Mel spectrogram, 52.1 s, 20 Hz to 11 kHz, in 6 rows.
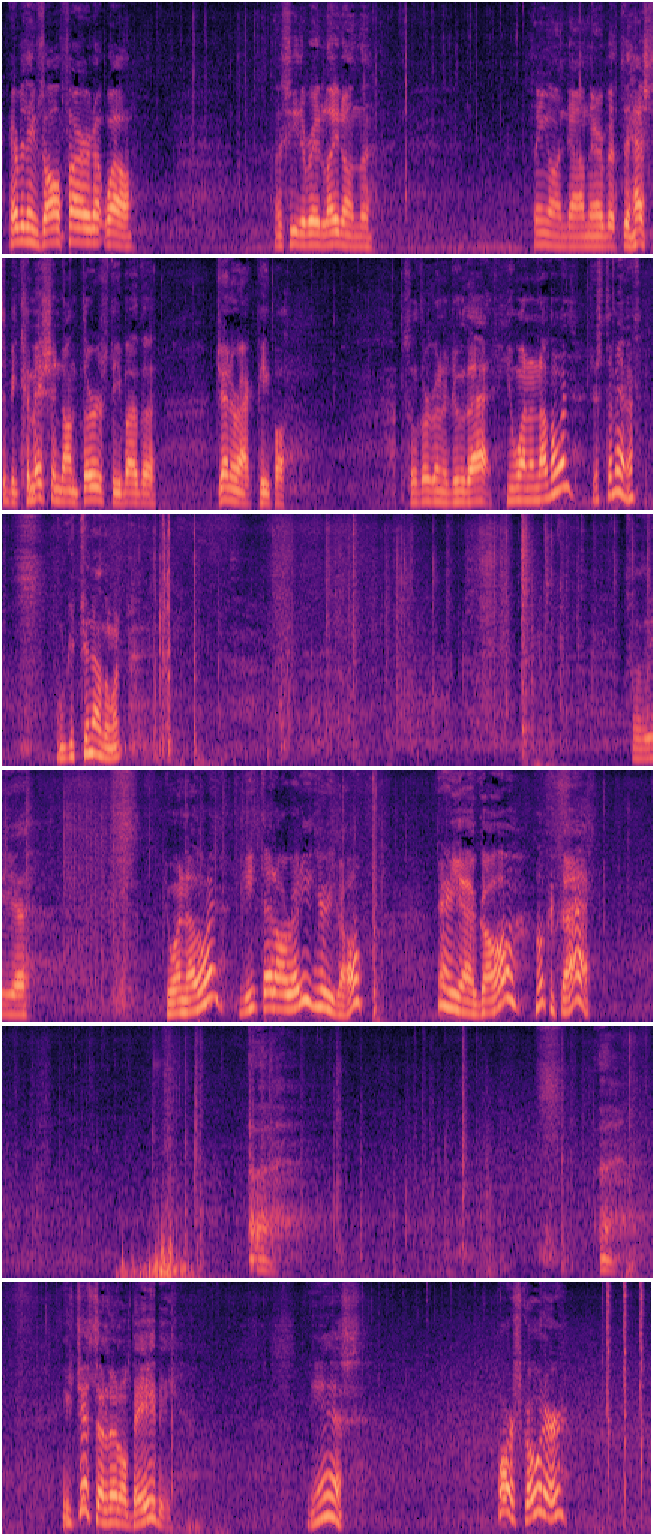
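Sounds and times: rustling of household things: 15.0 - 37.6, 38.5 - 44.4
man murmuring: 38.0 - 38.6.

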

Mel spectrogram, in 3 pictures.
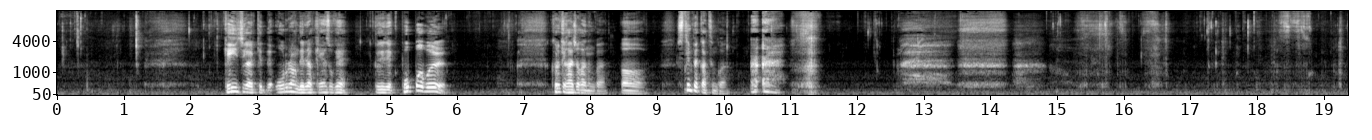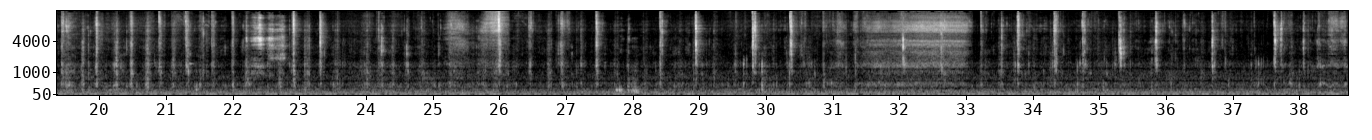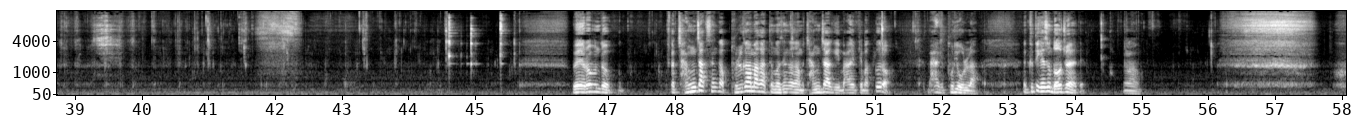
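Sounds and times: chewing and crunching: 0.0 - 2.5, 11.9 - 12.6, 14.8 - 45.8, 54.2 - 56.2.

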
